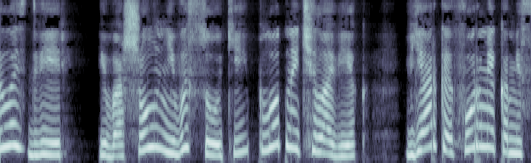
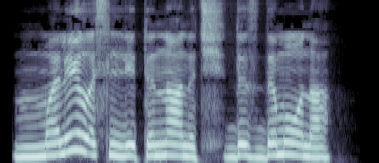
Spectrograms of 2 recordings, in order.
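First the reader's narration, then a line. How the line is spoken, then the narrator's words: Menacing voice. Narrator (Russian): Джавад спросил грозным голосом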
